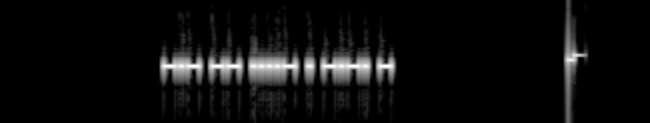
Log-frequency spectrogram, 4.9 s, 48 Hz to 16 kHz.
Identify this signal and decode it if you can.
Morse code, heard as a keyed tone, about 40 wpm, 700 Hz. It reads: KM4ECT
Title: USA Call Signs - 6 Characters - 2x Character Spacing - 40wpm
